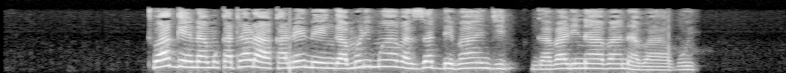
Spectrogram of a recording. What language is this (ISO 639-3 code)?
lug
